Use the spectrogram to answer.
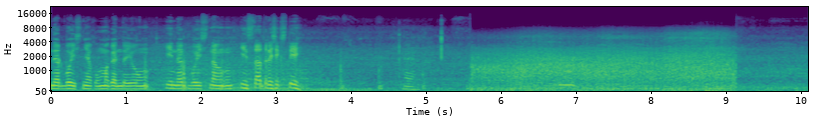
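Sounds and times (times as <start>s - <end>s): busy road traffic: 0.0s - 10.0s.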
